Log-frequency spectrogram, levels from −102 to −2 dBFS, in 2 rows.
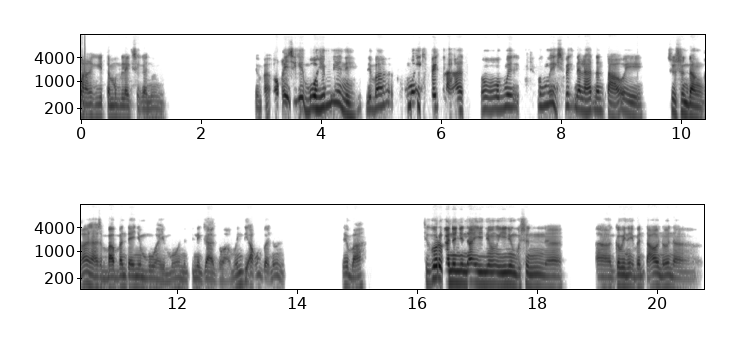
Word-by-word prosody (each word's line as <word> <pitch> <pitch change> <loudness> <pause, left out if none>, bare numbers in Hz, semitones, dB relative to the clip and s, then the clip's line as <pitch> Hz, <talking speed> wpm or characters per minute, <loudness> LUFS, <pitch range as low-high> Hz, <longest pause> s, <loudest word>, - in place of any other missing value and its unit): makikita 125 -1 -3
mag-like 115 -2 -5
sa - - -6
ganun. 100 -1 -10 1.5
'Di 105 - -12
ba? - - -4 0.2
Okey 415 -3 +3
sige 315 +6 0
buhay 205 +1 +5
mo 260 - -1
'yan, 265 -9 0
eh, 135 -3 0 0.2
'di - - -5
ba? 220 +3 +2
'Wag 275 - -18
mo 255 - +4
expect 220 -1 +1
lahat. 175 +1 +1 0.3
Oo, 190 +1 -2
'wag - - -9
mo 225 - +1 0.5
'wag 230 0 -4
mong 265 - -1
expect 235 -1 -2
na 190 - +4
lahat 170 +1 +2
ng 180 -2 -1
tao, 130 +4 +1
eh, 130 -6 -5 0.4
susundan 135 -9 +2
ka 140 +4 -1
ta's 110 -4 -2
babantayan 115 +2 0
yung 105 - -8
buhay 100 -4 -7
mo, 95 +4 -11
ng 95 -1 -12
pinaggagawa 95 -4 -7
mo, 105 - -13
hindi 145 +2 -6
ako 125 - -4
gano'n, - - -9 1.0
'di 130 0 -7
ba? 110 +3 -5 1.0
Siguro 205 +7 +7
ganun 155 -1 +8
yun 150 - +4
na 160 +1 +6
yun 145 -1 +3 0.4
yung 135 -2 +3
gusto 135 +3 -2
na 115 -3 -3 0.6
ah, 110 -1 -4
gawin 125 +2 0
ng 120 - -4
ibang 115 -1 -5
tao 135 0 +2
'no 120 0 -2
na 95 -3 -8
130 Hz, 170 wpm, -24 LUFS, 110-180 Hz, 1.5 s, ganun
